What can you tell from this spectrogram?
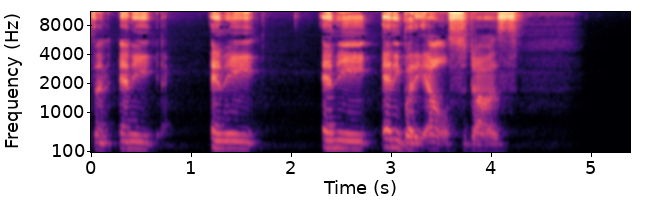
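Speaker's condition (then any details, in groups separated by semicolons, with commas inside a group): Stuttering; formerly covert, now mostly overt for years; stuttering more after six months of social isolation, on phone and Zoom video calls; more blocking than usual, mouth open with no sound during blocks; repeated sounds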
